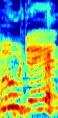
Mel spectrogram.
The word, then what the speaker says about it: boudin: It was like- Boudin.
